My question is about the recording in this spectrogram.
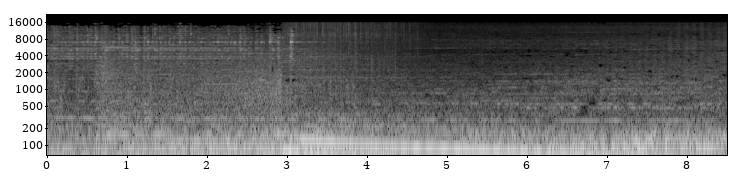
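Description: Horror trailer score: a low rumbling drone under a high, scratchy metallic texture. About three seconds in a sharp hit cuts the high texture off, and a deeper, stronger drone holds after it.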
